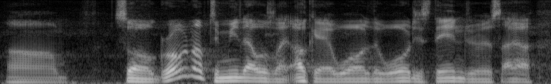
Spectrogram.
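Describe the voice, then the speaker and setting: A man in his twenties from Cameroon, a guest on a podcast telling stories in lively casual talk. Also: lowish voice, a little fast. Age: 20s. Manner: animated storytelling, lots of "you know". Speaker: guest, bodybuilding coach. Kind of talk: casual interview chat.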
